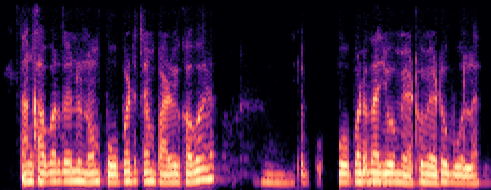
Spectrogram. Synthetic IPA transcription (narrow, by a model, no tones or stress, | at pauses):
t̪ə̃nkʰəbəɾt̪oenũnɔmpopəʈt͡ʃəmpaɽjũkʰəbəɾ | epopəʈnad͡ʒeomeʈʰũmɛʈʰũbolə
